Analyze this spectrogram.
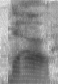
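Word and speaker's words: Mogau: Mau.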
